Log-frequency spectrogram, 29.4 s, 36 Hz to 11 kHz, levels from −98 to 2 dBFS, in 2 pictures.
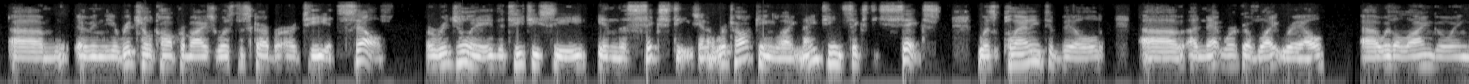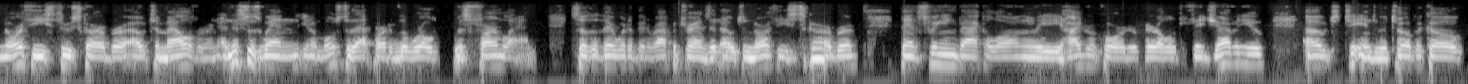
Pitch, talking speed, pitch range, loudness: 120 Hz, 170 wpm, 115-125 Hz, -18 LUFS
